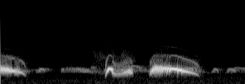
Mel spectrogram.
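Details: Lure calling from a decoy spotted dove meant to pull wild doves closer: a deep opening coo, quiet interlude notes, a quick rising hiccup note, and a full drawn-out throaty coo, with soft trailing coos after.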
